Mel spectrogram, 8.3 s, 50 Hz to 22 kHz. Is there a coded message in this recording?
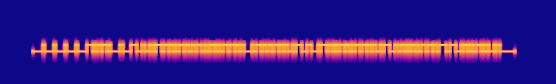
Yes: RTTY (45.45 baud, 850 Hz shift) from 0.5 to 7.7 s, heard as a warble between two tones, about 2550 Hz centre. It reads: VOCE AINDA VAI COMER A COISA TODA?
